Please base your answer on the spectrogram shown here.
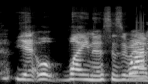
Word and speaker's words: Wyness: I just realized I never checked you the pronunciation of your surname have I got that right yeah well wus is wi W yeah oh that's very apt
